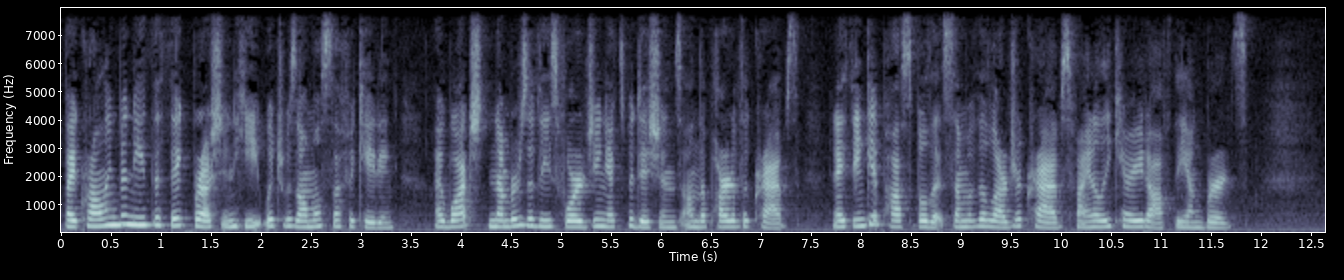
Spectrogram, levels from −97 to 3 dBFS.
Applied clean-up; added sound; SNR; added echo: none; none; none; none.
